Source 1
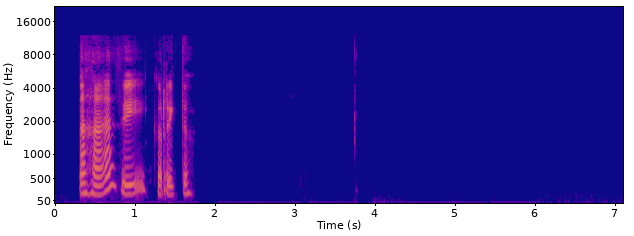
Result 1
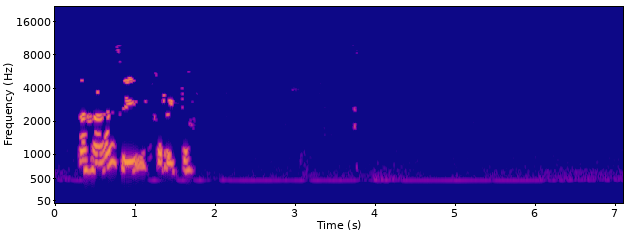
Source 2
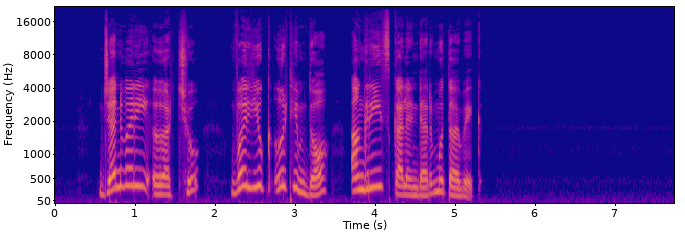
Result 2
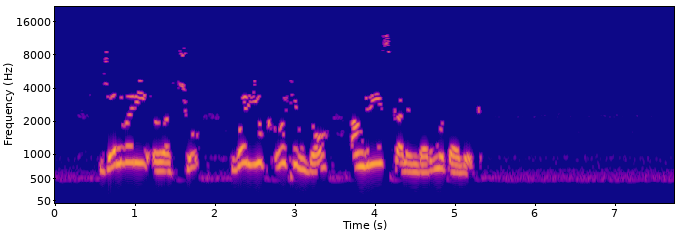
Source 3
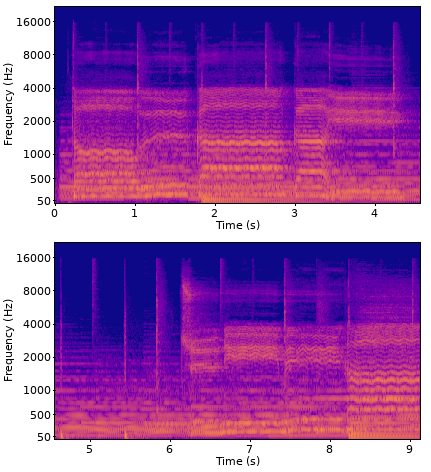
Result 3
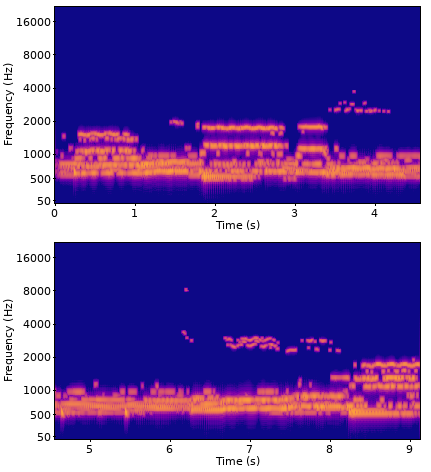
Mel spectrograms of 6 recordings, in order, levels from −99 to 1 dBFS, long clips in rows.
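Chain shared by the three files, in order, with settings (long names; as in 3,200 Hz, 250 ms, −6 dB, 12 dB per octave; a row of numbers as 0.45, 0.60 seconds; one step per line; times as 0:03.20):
spectral peaks only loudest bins 8
frequency shifter +470 Hz
loudness normalisation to −27 LKFS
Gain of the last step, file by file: +12.5, +7.5, +8.5 decibels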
